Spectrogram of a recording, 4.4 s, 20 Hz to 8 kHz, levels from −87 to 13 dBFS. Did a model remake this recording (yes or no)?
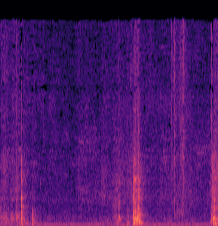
no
